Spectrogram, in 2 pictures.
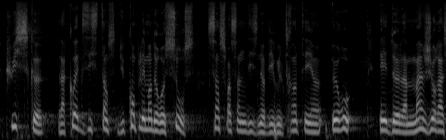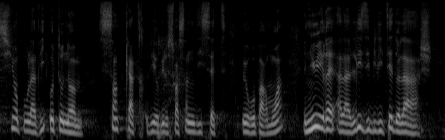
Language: French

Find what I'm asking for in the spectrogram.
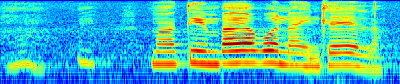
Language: Tsonga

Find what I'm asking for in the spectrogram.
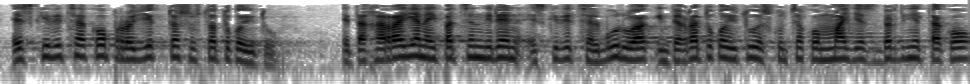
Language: Basque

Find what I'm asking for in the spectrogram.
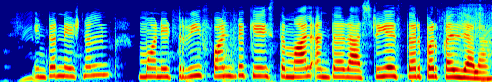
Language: Bhojpuri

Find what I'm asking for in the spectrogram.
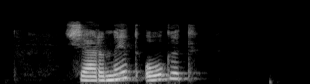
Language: Mari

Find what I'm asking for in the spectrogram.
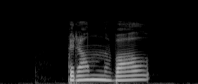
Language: Norwegian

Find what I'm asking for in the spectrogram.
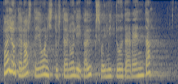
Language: Estonian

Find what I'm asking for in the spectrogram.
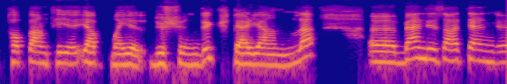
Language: Turkish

